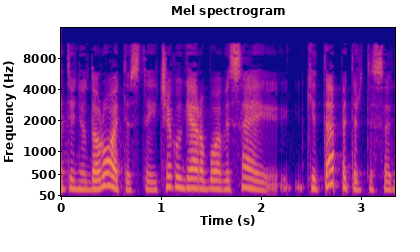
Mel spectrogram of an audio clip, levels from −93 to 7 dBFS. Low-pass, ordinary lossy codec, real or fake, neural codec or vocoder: 14.4 kHz; MP3, 48 kbps; fake; vocoder, 48 kHz, 128 mel bands, Vocos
